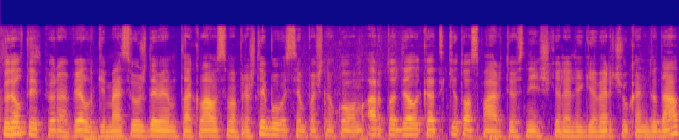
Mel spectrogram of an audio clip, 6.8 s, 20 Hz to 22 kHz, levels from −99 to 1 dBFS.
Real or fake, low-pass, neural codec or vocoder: real; 10.8 kHz; none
